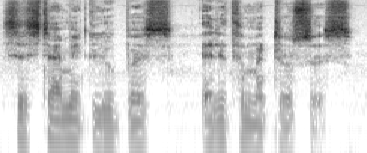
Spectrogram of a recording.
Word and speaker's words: systemic lupus erythematosus: Let's start with a basic definition of systemic lupus erythematosus. Is that a correct pronunciation? – That's absolutely correct.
